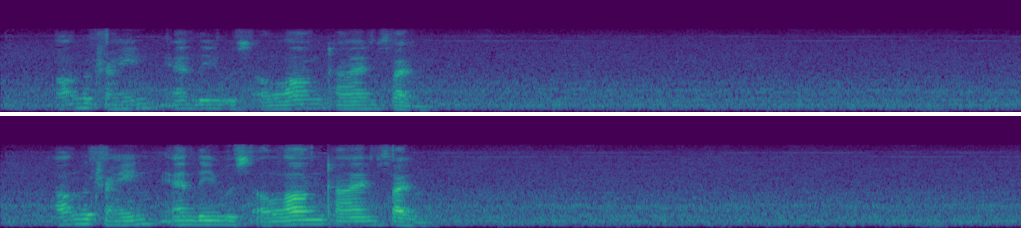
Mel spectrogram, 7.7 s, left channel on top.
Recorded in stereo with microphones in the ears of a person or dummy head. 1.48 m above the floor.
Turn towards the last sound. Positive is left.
turn(degrees=-35)  # may be behind; listen again after turning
